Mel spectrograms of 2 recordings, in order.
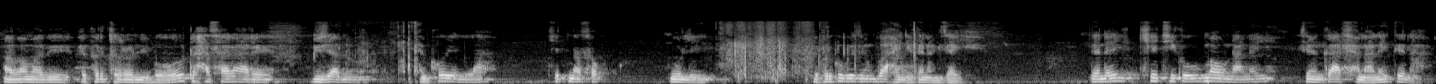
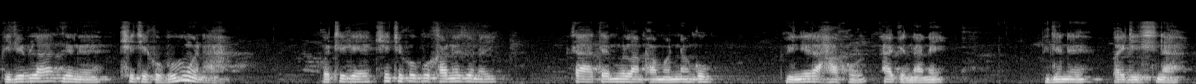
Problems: constant background noise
